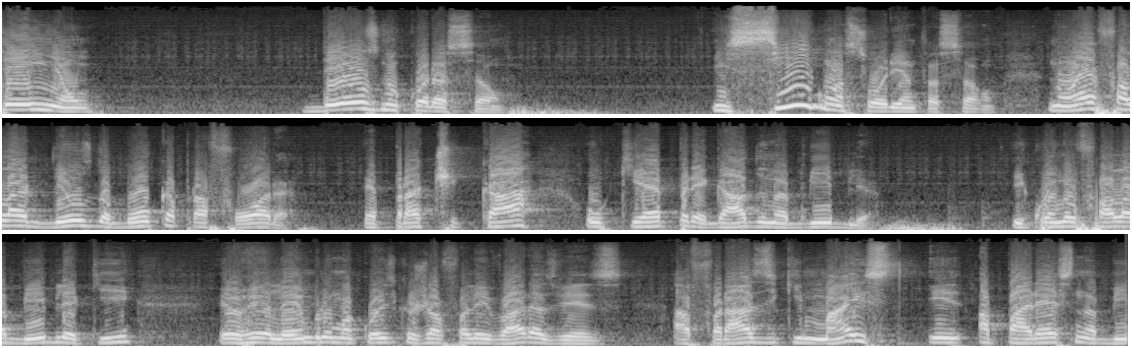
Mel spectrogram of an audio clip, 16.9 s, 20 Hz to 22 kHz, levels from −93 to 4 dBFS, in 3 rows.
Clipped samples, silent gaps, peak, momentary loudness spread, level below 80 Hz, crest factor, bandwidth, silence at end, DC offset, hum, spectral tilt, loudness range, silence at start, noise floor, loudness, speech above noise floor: under 0.1%; none; 0 dBFS; 12 LU; -24 dBFS; 10 dB; 19 kHz; 0 s; under 0.1%; none; -5 dB/octave; 2 LU; 0 s; -40 dBFS; -11 LUFS; 30 dB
